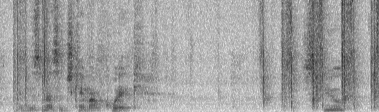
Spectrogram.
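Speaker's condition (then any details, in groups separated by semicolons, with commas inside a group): No condition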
